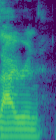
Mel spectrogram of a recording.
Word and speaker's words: Zirin: I just got to say it's Zirin.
